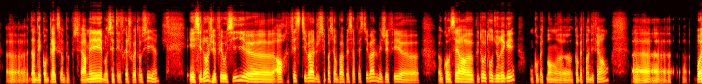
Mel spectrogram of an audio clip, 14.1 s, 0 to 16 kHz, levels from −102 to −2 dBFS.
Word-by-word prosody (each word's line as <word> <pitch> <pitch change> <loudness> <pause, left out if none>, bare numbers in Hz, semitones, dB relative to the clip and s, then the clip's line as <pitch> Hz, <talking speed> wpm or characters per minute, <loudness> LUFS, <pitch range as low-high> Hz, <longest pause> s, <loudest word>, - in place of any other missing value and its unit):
heu, - - -6 0.3
dans 100 0 -1
des 95 0 0
complexes 100 +1 +2
un - - -5
peu 95 0 -15
plus - - -8
fermés. 115 +5 +5
Bon 90 - -5
c'était - - +1
très - - -6
chouette - - -4
aussi, 125 +8 -3
hein. 115 +1 -9 0.6
Et 100 - +4
sinon 120 - +7
j'ai 115 -10 +1
fait 130 - -1
aussi, 145 - +3
heu, 105 -4 +2
alors, 110 0 +2
festival, 135 +1 +3
je 105 - -7
sais 100 - -2
pas 120 - -6
si 115 - -6
on 110 - -5
peut 110 - -5
appeler 110 +1 -5
ça 115 - -2
festival, 135 +6 -4
mais 110 - -8
j'ai 100 0 -3
fait, 115 +4 -5
heu, 90 -4 -4 0.4
un - - -8
concert, 110 +4 +4
heu, 100 -2 +3
plutôt 140 - -5
autour 135 0 -3
du 125 - -4
reggae, 130 +7 +2 0.3
bon - - -18
complètement, 100 -2 -7
heu, 85 0 -7
complètement - - -6
différent, 100 - -5 0.5
heu, - - 0 1.2
ouais, - - +8
110 Hz, 210 wpm, -24 LUFS, 100-125 Hz, 1.2 s, ouais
